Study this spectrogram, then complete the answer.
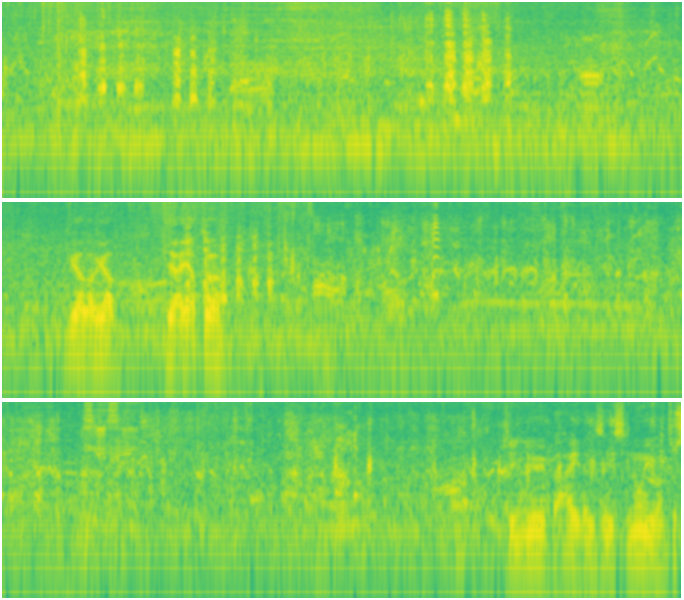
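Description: Many geese honk and call close by.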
